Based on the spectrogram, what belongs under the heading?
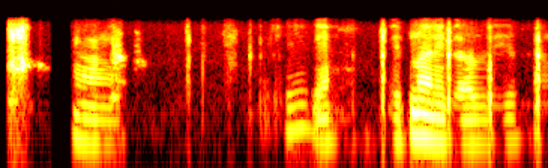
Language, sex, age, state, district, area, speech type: Urdu, male, 18-30, Uttar Pradesh, Shahjahanpur, urban, conversation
